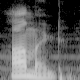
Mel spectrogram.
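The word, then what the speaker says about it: almond: बादाम को कहते हैं आमंड। इसमें एल साइलेंट होता है, एल को हम नहीं पढ़ते, इसमें हम पढ़ते हैं आमंड।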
